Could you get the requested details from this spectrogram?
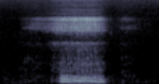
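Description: A single low, rattling snore lasting about half a second in a quiet room.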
